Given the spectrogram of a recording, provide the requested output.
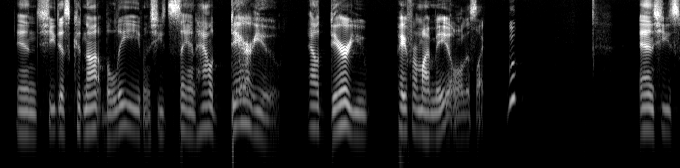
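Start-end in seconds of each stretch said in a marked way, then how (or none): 2.5-5.8 mock indignant, disbelieving, furious woman's voice. Retelling how a lady reacted to having her meal paid for: imitating a furious woman. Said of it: "this lady is furious".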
